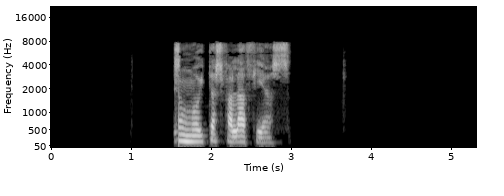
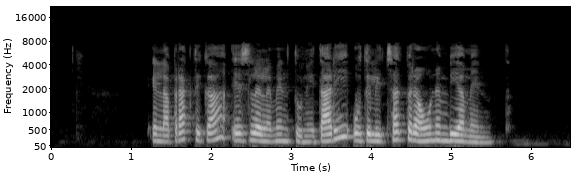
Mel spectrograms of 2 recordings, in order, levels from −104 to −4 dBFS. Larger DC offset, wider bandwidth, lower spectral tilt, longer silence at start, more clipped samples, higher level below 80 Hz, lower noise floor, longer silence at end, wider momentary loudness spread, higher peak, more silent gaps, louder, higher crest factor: neither; about the same, 8 kHz vs 7.6 kHz; second, -3.5 dB/octave vs -6 dB/octave; first, 1.55 s vs 1.25 s; neither; first, -68 dBFS vs -76 dBFS; about the same, under -90 dBFS vs under -90 dBFS; first, 2.35 s vs 1 s; about the same, 7 LU vs 9 LU; first, -8 dBFS vs -16 dBFS; neither; first, -24 LUFS vs -35 LUFS; about the same, 22 dB vs 20 dB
